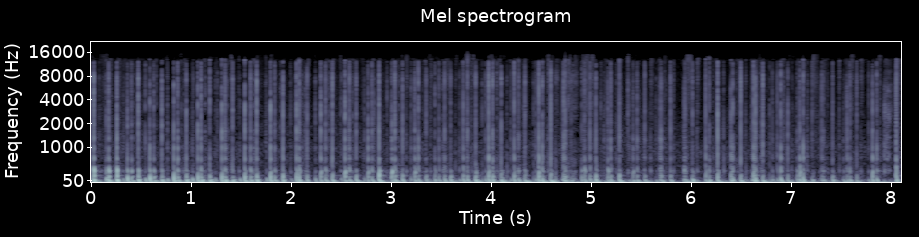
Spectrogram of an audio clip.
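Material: Paper.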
